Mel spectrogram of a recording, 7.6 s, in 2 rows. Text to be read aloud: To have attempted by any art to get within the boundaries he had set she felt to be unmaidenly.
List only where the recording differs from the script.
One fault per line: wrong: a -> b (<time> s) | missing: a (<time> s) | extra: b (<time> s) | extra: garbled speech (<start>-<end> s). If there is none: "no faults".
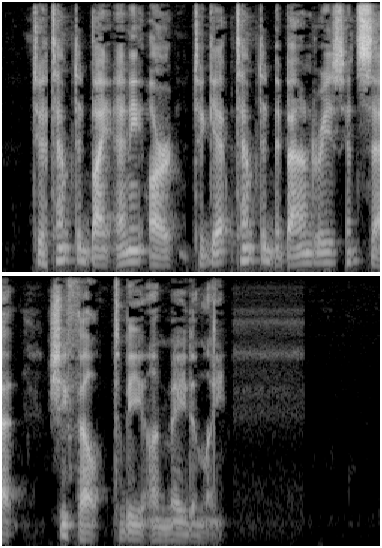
missing: have (0.4 s)
wrong: within -> attempted (2.3 s)
missing: he (3.4 s)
